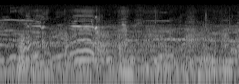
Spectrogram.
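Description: A dog whimpering briefly, with people talking in the background.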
